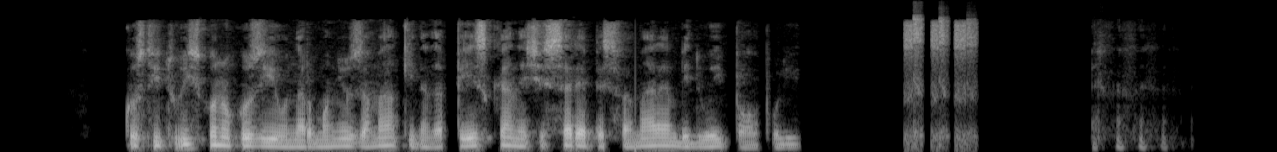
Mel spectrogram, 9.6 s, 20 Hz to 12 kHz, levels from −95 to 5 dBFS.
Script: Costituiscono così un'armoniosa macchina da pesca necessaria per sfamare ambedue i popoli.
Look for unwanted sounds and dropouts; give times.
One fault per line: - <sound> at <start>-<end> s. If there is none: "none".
- laugh at 6.8-7.3 s
- laugh at 8.2-9.0 s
